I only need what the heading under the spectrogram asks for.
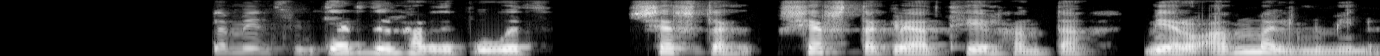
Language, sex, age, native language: Icelandic, female, 50-59, Icelandic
